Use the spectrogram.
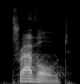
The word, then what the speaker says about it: traveled: Traveled. Traveled, som de D.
